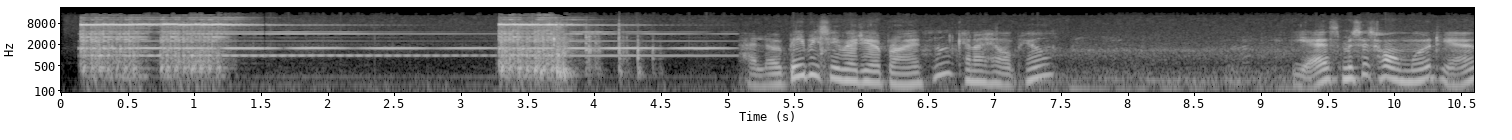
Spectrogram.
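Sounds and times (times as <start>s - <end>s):
old-fashioned telephone bell ringing: 0.0s - 5.2s
speech: 5.2s - 7.6s, 9.2s - 10.5s.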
